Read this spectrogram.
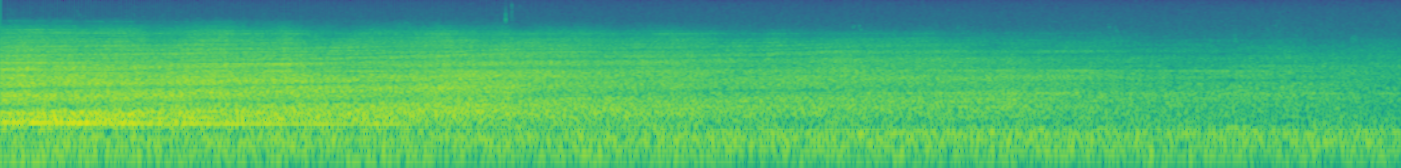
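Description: A jet airliner roars overhead with a whining engine hum, slowly fading as it moves away.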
